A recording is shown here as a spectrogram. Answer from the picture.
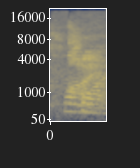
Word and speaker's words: climb: climb what Climb Time climb oh climb yeah yeah you don't pronounce the be the point is is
